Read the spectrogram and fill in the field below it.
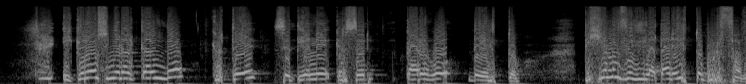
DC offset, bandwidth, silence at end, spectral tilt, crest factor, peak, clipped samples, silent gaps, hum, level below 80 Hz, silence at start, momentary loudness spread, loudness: under 0.1%; 16.5 kHz; 0 s; -3 dB/octave; 6 dB; -22 dBFS; under 0.1%; none; none; -50 dBFS; 0.2 s; 9 LU; -27 LUFS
